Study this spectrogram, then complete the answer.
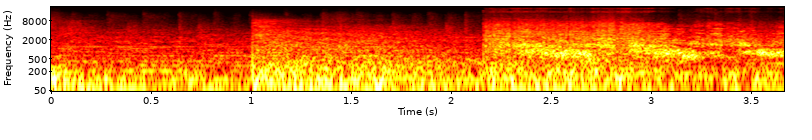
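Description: Russian artillery fire and missile strikes pound Ukraine on the last day of 2022, a dense, continuous roar of booms and blasts that steps up twice, growing louder and fuller with no voices.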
